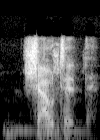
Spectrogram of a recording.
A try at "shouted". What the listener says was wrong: Yep, you had skipped over that ed ending.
